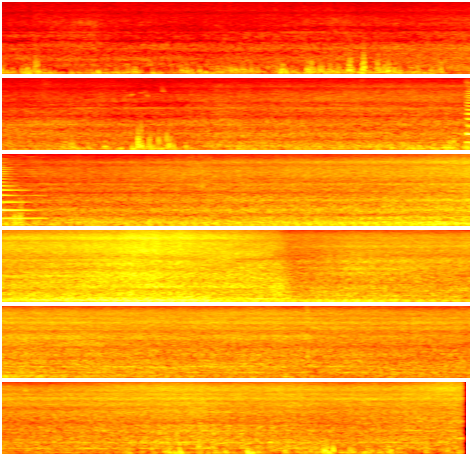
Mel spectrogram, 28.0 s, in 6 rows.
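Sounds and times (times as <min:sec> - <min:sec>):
train horn blast: 0:09.4 - 0:10.0.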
